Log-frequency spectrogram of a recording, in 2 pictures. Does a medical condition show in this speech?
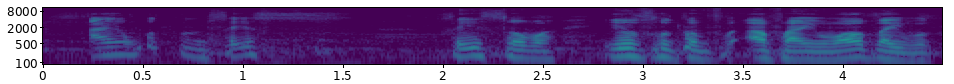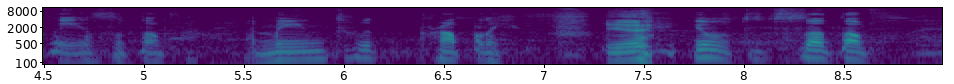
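Yes: cerebral palsy.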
